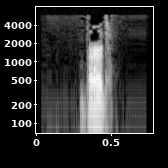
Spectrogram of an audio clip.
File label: "bird", English; nouns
